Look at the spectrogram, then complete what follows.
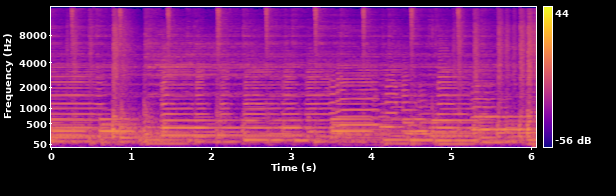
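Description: Live small-group jazz: trumpet and saxophone playing the melody in long held notes, over a double bass line and a drum kit with regular cymbal strokes.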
